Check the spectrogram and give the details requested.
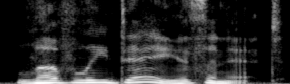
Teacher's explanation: Notice the intonation goes down at the end as you expect the other person to agree.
